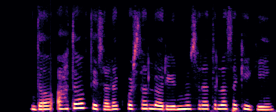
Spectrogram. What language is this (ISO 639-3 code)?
pus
